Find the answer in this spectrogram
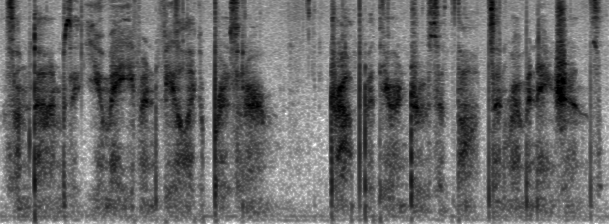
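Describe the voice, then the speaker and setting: Whispering close to the mic, a woman in her twenties gently soothes the listener as a roleplay therapist. The ASMR performer records in a cozy, small indoor space with the microphone just off camera.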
